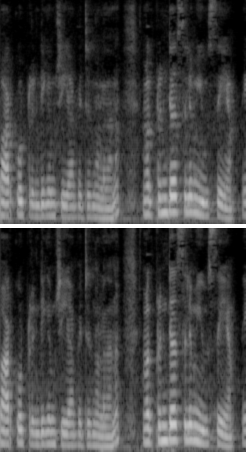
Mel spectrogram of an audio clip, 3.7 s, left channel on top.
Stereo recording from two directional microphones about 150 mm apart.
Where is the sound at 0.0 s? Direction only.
30° right (ahead or behind).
